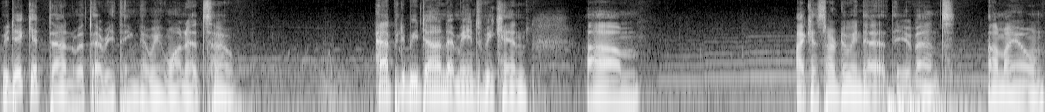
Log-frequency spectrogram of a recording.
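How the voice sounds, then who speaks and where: At a moderate pace, the speaker uses ordinary pitch variation and very even loudness, with long, frequent pauses. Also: man, fairly low pitch for a man. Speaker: vtuber streamer and librarian. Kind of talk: casual stream chat. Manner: halting, many repeated words and fillers.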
